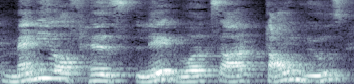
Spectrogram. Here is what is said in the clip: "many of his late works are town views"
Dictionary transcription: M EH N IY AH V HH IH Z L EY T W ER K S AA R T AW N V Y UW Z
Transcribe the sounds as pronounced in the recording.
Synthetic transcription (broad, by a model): M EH N IY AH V HH IH Z L EY T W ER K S AA R T AW N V Y UW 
